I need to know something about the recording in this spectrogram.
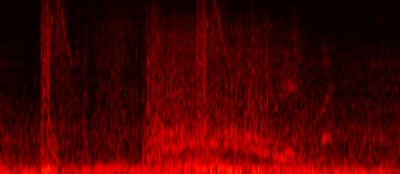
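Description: A magical blast whooshes and crackles.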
